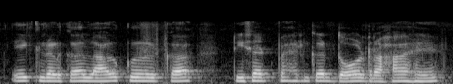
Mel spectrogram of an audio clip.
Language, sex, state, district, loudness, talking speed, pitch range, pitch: Hindi, male, Jharkhand, Ranchi, -16 LUFS, 160 wpm, 155-165 Hz, 160 Hz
